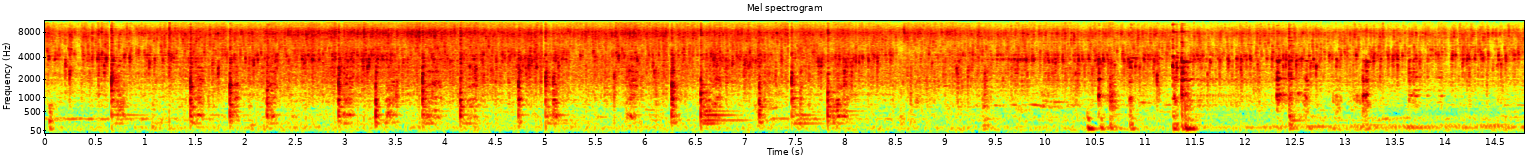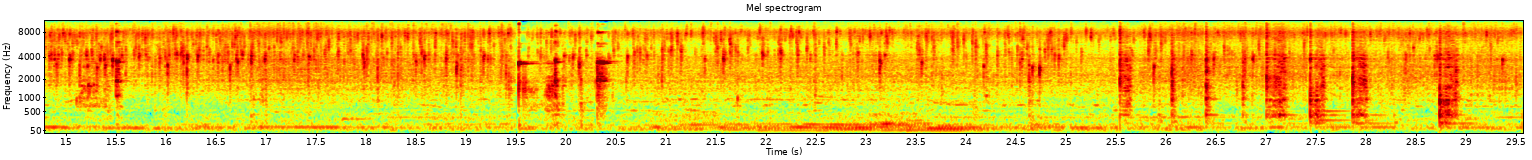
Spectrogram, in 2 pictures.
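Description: Chopped onion and garlic sizzling steadily in hot oil in a metal wok, being sautéed, with a spatula scraping and tapping against the pan as they are stirred. Two sharper knocks of the utensil on the wok come a little past two-thirds of the way through.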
